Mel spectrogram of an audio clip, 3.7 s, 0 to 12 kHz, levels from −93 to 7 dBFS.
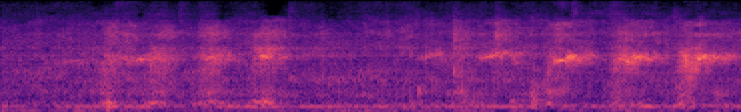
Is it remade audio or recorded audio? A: remade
